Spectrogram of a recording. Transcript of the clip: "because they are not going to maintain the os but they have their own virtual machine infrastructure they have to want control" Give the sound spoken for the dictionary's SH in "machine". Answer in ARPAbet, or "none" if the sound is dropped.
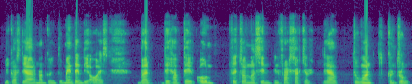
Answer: S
